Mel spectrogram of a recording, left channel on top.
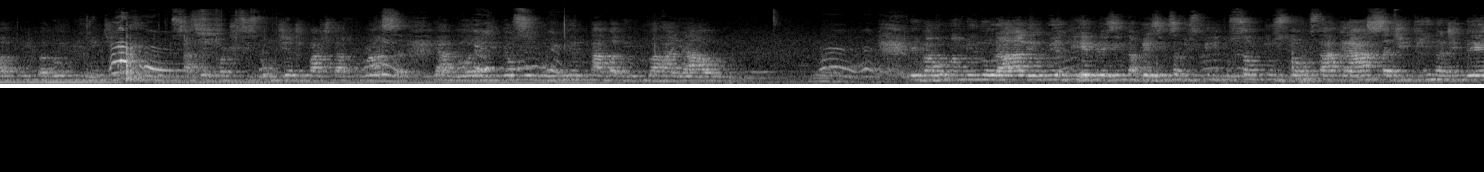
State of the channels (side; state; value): right; silent; digital silence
